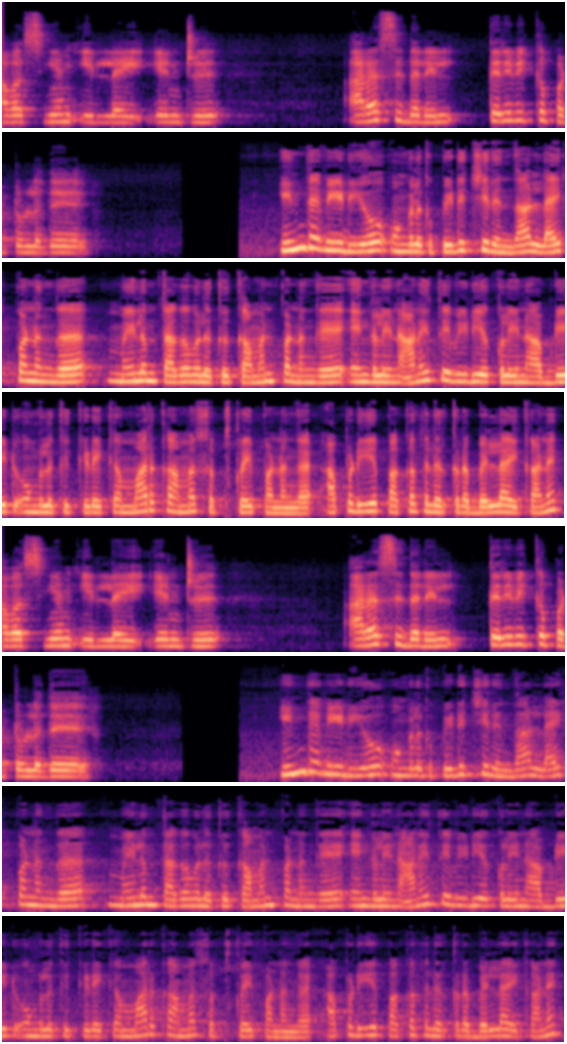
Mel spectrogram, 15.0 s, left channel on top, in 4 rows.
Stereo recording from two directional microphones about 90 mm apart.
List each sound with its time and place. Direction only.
0.0 s a woman's voice: 45° right (ahead or behind)
5.8 s a woman's voice: 50° left (ahead or behind); by 15.0 s 80° left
